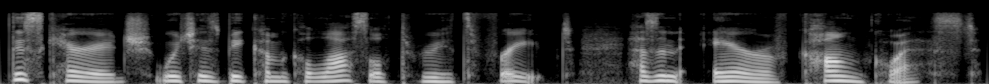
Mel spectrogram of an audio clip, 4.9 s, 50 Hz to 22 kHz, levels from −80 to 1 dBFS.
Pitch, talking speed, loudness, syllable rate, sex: 195 Hz, 170 wpm, -19 LUFS, 4.7 syllables/s, female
